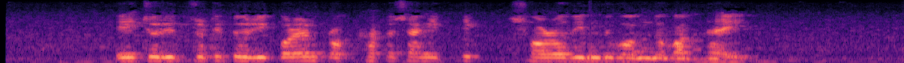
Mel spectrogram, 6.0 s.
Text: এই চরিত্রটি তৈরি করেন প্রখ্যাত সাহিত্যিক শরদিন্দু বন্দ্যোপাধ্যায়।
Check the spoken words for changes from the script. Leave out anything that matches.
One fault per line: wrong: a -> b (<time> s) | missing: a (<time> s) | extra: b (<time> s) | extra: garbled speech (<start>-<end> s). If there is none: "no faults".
no faults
